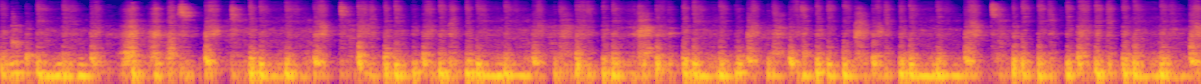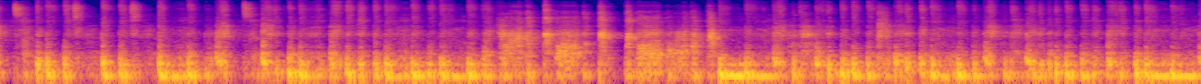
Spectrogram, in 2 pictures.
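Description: A young man beatboxes into a microphone, with deep booming kicks and sharp snare clicks in a quick steady rhythm.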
